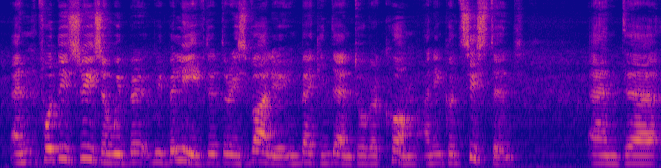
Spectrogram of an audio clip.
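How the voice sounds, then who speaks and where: A man presenting as a betting tipster, reeling off form and picks as the host of a tips show. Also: fairly high pitch. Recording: echoey room, faint background noise.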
